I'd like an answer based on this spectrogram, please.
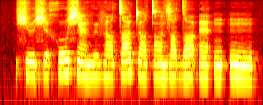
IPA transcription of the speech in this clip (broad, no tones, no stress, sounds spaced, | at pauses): ɕ ʉ ɕ ʏ x o ɕ æ̃ v ʉ v æ tˤ i tʷ æ tˤ æ̃ z u dˤ o ʔ æ ʔ ũ ʔ ũ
